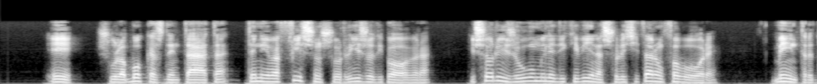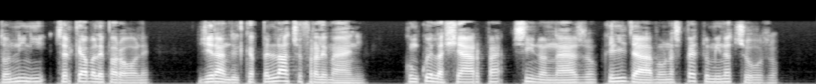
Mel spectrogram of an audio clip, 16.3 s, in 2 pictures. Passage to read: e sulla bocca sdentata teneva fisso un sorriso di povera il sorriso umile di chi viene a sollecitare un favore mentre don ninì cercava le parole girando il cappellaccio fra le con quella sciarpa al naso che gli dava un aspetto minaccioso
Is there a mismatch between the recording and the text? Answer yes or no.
yes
